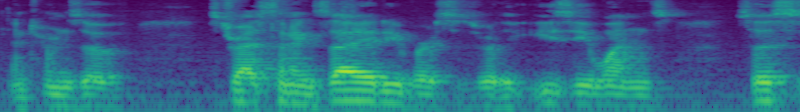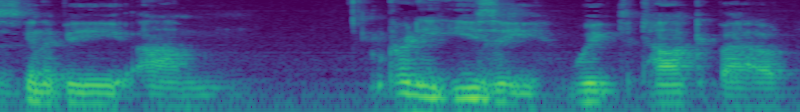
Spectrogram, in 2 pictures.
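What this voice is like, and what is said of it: Slightly congested, sniffly voice. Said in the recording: “you can probably tell by my voice, I'm still sniffling a little bit ... little residual um, congestion”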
